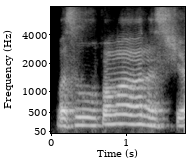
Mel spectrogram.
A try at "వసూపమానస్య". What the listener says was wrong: సకారంలో షకారం వస్తుంది. సకార స్థానంలో షకారం వాడుతున్నారు. ఉపమానస్య శ్యలాగా వస్తుంది. మీరు అంటే దక్షిణానికి భిన్నంగా ఉన్నారు. ఉత్తర భారతం వాడు చదువుతారు కదా, క్యాష్ హాబ్ అని చెప్పినట్టే వస్తుంది. సాహబ్ షాబ్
